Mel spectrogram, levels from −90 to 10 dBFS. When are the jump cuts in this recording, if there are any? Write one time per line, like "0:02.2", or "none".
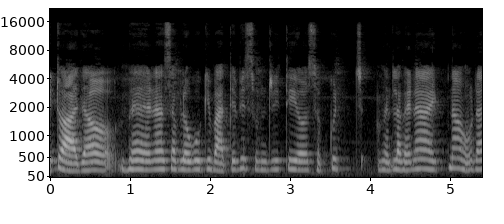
none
